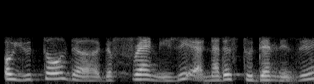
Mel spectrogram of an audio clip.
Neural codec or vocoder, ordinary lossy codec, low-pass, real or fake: none; Opus, 16 kbps; 3.6 kHz; real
